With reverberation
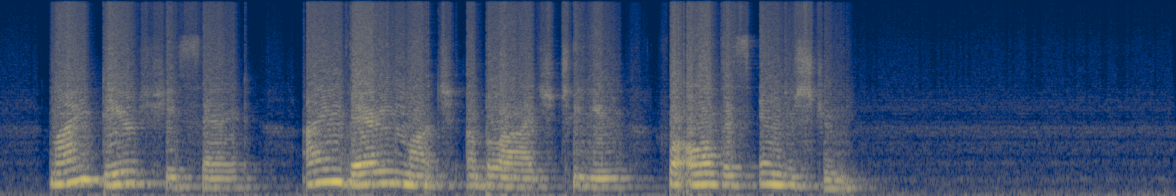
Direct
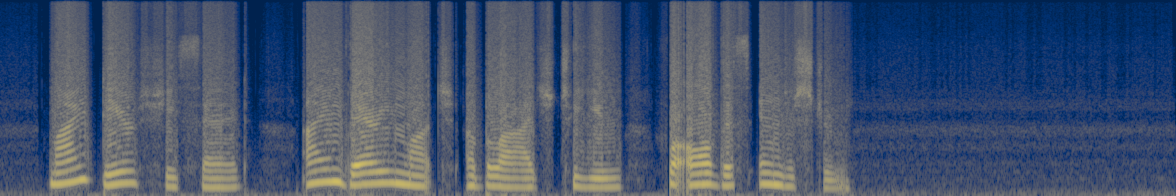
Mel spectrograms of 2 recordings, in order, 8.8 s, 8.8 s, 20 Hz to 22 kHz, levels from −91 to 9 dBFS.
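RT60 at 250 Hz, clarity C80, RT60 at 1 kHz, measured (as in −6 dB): 0.75 s, 19.0 dB, 0.45 s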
